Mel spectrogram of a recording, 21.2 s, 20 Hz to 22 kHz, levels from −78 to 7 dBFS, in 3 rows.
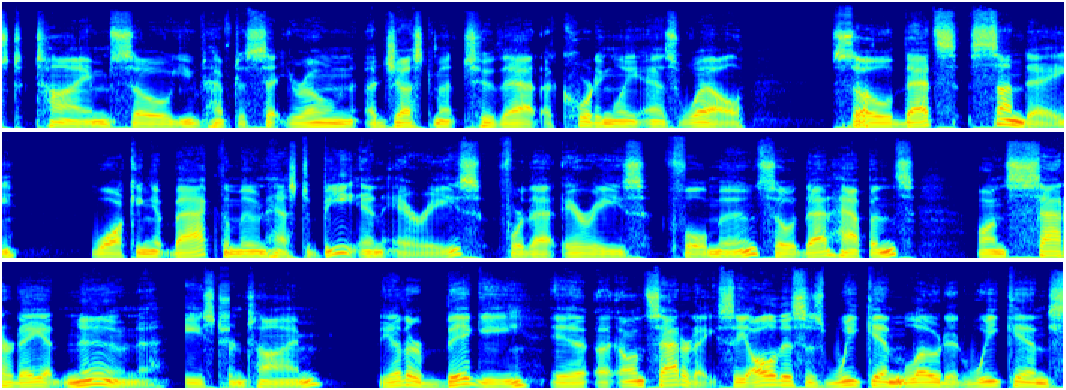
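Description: Lost LE Audio frames occur four times. At 1.83 s, between "so you'd have to" and "your own adjustment to", there is a brief 7.5 ms blip. From 5.60 to 5.78 s, scattered losses smear the speech, with the longest run about 30 ms. After "at noon", at 15.63 to 15.68 s, a 45 ms gap sounds noisy. After "of this is weekend", at 20.12 to 20.19 s, a 60 ms gap turns noisy and fades. The decoder reuses the last spectrum with random signs, so voiced sounds become hiss-like smears.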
